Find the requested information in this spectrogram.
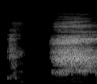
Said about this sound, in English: I'm curious what would happen as I yawn.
